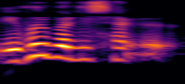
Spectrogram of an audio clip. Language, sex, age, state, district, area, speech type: Bodo, male, 45-60, Assam, Kokrajhar, urban, spontaneous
